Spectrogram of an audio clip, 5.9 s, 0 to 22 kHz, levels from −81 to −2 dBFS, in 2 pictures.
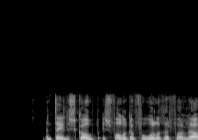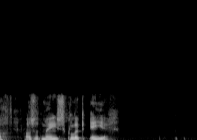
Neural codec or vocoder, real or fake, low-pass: none; real; 7.2 kHz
